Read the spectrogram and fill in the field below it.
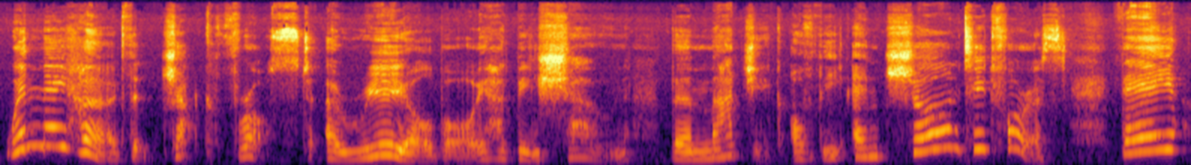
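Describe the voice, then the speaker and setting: A woman's voice: medium pitch, huge pitch swings, drawn-out words, gravelly. A woman reading a children's story aloud in a dramatic way, dropping to whispers at tense moments.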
